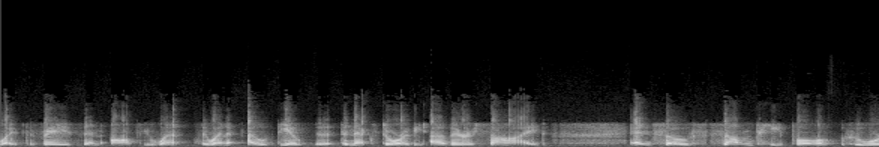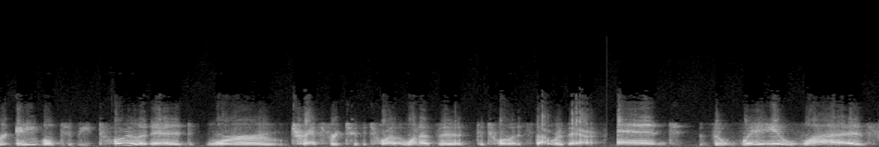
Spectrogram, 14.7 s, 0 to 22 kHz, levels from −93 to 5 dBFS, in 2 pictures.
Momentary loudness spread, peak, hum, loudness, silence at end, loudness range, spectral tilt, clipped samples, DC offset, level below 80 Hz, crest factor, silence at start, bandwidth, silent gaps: 8 LU; -2 dBFS; none; -17 LUFS; 0 s; 2 LU; -3 dB/octave; under 0.1%; under 0.1%; -66 dBFS; 16 dB; 0 s; 7.8 kHz; none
